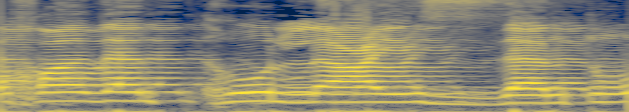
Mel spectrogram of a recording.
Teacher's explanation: یہاں خا موٹا ہے، باقی سب حروف جو ہیں اس کے اندر باریک ہیں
